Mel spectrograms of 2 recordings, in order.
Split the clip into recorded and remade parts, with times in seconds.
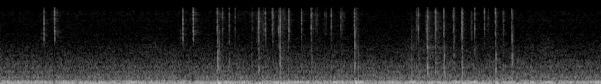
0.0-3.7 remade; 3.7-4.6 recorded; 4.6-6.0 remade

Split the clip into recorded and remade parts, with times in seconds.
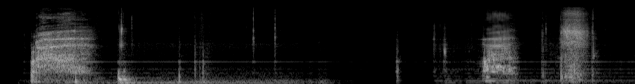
0.0-3.5 recorded; 3.5-5.1 remade; 5.1-6.4 recorded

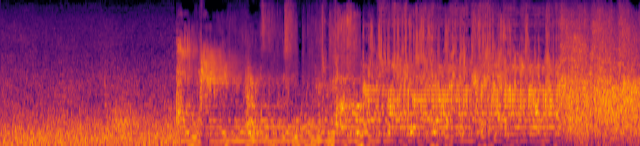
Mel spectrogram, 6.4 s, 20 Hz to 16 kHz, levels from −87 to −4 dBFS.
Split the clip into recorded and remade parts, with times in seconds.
0.0-1.8 recorded; 1.8-5.6 remade; 5.6-6.4 recorded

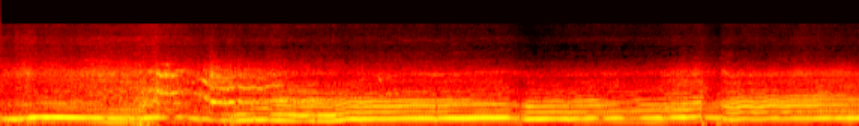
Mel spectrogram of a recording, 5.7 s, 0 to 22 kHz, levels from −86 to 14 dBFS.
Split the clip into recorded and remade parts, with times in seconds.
0.0-0.7 recorded; 0.7-2.1 remade; 2.1-2.9 recorded; 2.9-4.8 remade; 4.8-5.7 recorded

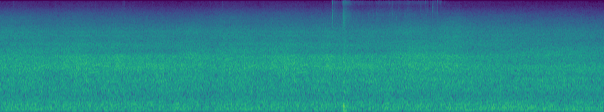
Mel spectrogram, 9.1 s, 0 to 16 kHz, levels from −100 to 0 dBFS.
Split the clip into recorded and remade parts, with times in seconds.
0.0-9.1 recorded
